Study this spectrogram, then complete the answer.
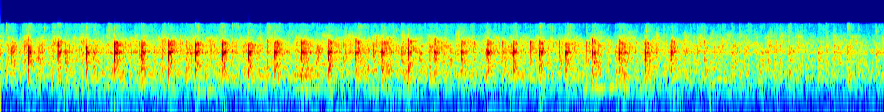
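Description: A group of people applaud steadily, fading slightly toward the end.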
